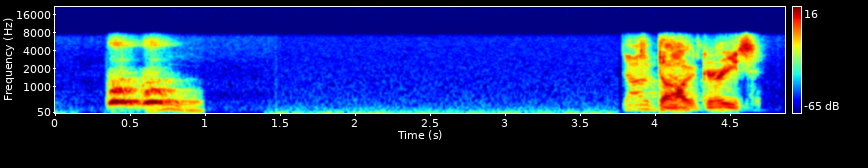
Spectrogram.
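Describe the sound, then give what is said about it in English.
Dog barking in two short bursts: a pair of harmonic barks, then a quiet pause, then a quicker run of about three louder barks. “It's dog barking. Dog agrees.”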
